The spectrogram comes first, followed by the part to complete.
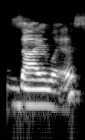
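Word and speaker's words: Zyliss: Okay, this is a one-handed can opener, and it's called Xylus. You spell it Zylliss.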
